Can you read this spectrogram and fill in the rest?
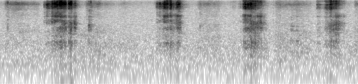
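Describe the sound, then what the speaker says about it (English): Four crisp scissor snips trimming fabric on a mini quilt at a slow, uneven pace, close up, each a sharp bright cut with quiet gaps between. "you can just go ahead and take some scissors and trim that up"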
